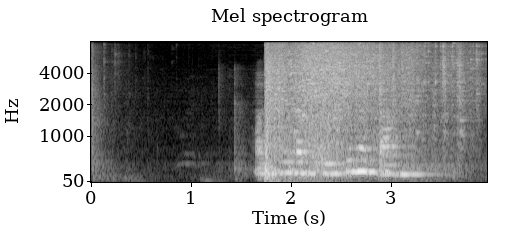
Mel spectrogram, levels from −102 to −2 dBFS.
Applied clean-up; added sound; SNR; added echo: none; Shatter; 0 dB; reverberation time 0.6 s.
